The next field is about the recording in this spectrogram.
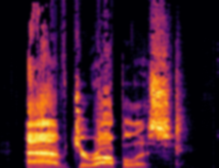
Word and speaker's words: Avgaropoulos: First of all, how do you pronounce Marie's last name? – Avgaropoulos. – Avgaropoulos.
